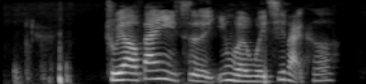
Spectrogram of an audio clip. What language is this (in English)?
Chinese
